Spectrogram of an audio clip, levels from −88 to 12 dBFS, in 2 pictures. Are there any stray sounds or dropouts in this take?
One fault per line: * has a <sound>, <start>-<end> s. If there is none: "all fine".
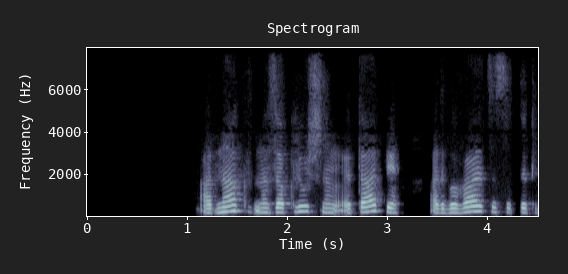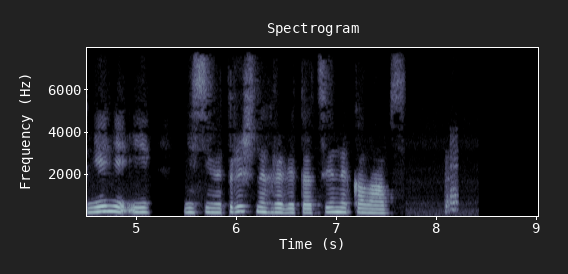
* has a laugh, 8.1-8.2 s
